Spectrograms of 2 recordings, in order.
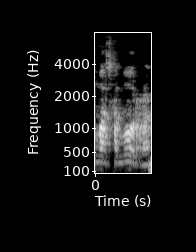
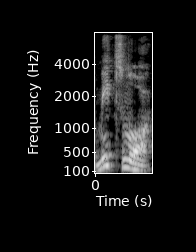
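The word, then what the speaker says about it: מזמור: ¿Cómo se dice salmo en hebreo? Vuélvelo a decir. Si no estoy mal, como Mazamorra. No, pero dilo porque ahorita lo dijiste bien. Mismo. Bravo, Mizmor.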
